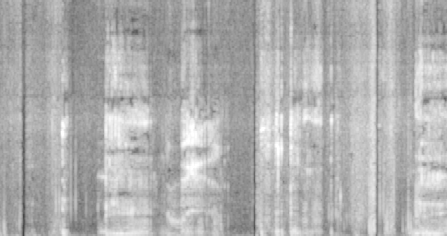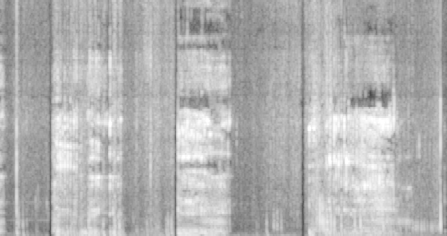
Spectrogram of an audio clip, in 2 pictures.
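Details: A series of loud, deep, drawn-out burps from a girl separated by brief pauses: repeated belching.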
